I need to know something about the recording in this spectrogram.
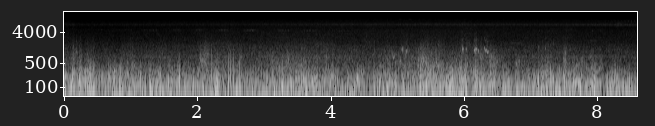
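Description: Wind buffeting the camera microphone while riding along a road: a loud, uneven low rumble throughout. A few faint short higher sounds come through in the middle.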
